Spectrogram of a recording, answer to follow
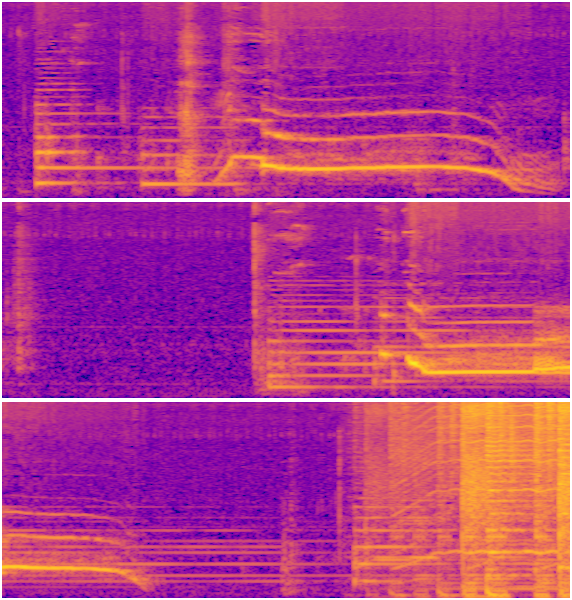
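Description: A beagle paws at piano keys, sounding clusters of held notes, and howls along: two long howls, each rising at the start and sliding down at the end. Near the end, loud music with a beat comes in.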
